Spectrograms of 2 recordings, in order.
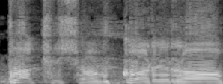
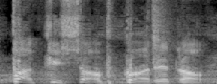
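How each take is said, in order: First: It is recited in a harsh, menacing voice. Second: It is recited in a weeping, sobbing voice. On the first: "এটা তারও বেশি ভয়ঙ্কর শোনা গেল" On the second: "কানতে কানতে কয়"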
